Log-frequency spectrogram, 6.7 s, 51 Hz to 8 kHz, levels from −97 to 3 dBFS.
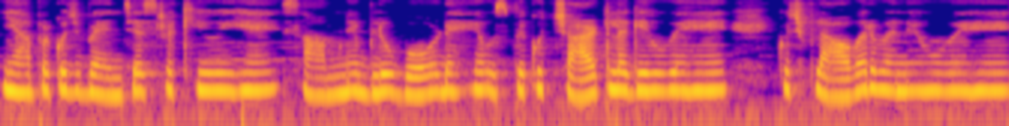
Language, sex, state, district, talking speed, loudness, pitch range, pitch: Hindi, female, Madhya Pradesh, Dhar, 205 wpm, -15 LUFS, 205-220 Hz, 215 Hz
